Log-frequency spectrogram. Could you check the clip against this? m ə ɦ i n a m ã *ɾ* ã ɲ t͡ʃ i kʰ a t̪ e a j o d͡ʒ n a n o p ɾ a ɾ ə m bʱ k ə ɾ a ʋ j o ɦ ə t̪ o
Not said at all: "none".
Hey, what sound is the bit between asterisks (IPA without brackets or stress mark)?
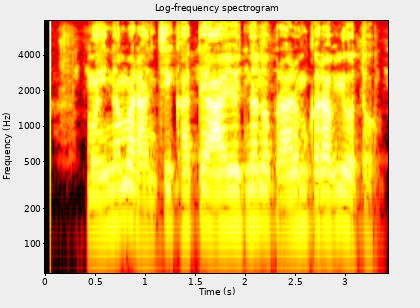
ɾ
